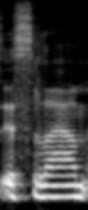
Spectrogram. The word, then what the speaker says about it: Islam: we have so many different pronunciations, but the most correct is Islam and Muslim.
